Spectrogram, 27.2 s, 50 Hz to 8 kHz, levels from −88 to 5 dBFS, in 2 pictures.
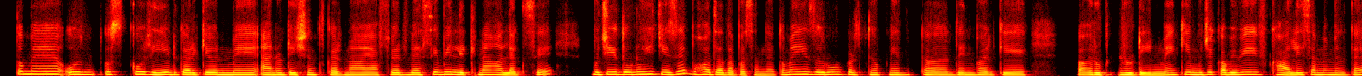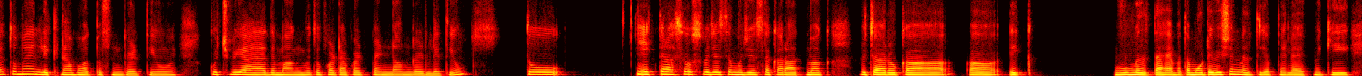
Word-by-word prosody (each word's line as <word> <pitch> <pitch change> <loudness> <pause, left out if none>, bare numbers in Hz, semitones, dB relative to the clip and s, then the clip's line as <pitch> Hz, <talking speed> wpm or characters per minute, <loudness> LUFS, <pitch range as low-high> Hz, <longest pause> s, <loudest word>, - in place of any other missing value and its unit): तो 290 - -3
मैं 280 0 +1
उन 245 -1 +1
उसको 255 +1 -1
रीड 225 0 +3
करके 220 0 +2
उनमें 215 0 +3
एनोटेशंस 210 +1 +1
करना 195 0 -1
या 195 0 -2
फ़िर 215 +2 -1
वैसे 215 +2 0
भी 250 +2 +3
लिखना 225 0 +2
अलग 200 -2 0
से। 245 +6 -5 0.4
मुझे 235 +1 +2
ये 250 - +2
दोनों 240 +1 +3
ही 275 - +3
चीज़ें 260 +5 -1
बहुत 250 -2 0
ज़्यादा 215 -2 +1
पसंद 185 -1 -5
हैं। 180 - -8
तो 220 - -4
मैं 235 +2 +1
ये 260 0 +1
ज़रूर 240 0 +2
करती 225 -1 -2
हूँ 215 - 0
अपने 220 -1 -1
अ, 205 -2 -3
दिन-भर 195 -1 -1
के 190 -1 -1 0.6
अ, 200 - -1
रू 210 0 +5 0.2
रूटीन 200 -2 +3
में 205 +3 -1
कि 235 +1 -1
मुझे 225 +1 +3
कभी 220 0 +4
भी 245 +2 0 0.2
खाली 210 -2 +1
समय 220 0 0
मिलता 195 +1 -5
है, 230 +3 -2
तो 270 +2 -6
मैं 270 0 0
लिखना 225 -2 +1
बहुत 205 -2 -2
पसंद 200 -2 -5
करती 180 +2 -7
हूँ। 190 +1 -6 0.4
कुछ 240 0 -4
भी 235 0 +4
आया 215 -2 +1
दिमाग़ 205 -1 0
में 200 +1 -2
तो 215 - -3
फटाफट 205 -2 -4
पेन 195 -2 -3
डाउन 185 0 -4
कर 185 -1 -3
लेती 180 +2 -6
हूँ। 265 +6 -4 0.6
तो 240 -1 -2 0.7
एक 255 -2 +3
तरह 260 -2 +3
से 250 +3 -2
उस 250 0 -2
वजह 235 -1 +3
से 235 +2 -2
मुझे 220 -1 +4
सकारात्मक 215 -1 -1 0.3
विचारों 215 -1 +3
का 210 - +4 0.6
अ, 200 0 +1 0.2
एक 205 0 -1 0.9
वो 215 +1 +4
मिलता 210 -2 +5
है 205 +1 +2
मतलब 205 +1 +2
मोटिवेशन 225 +4 +5
मिलती 215 -3 +1
है - - +1
अपनी 205 - -3
लाइफ़ 195 -2 -2
में 200 - -2
कि 200 0 -1
215 Hz, 200 wpm, -23 LUFS, 200-235 Hz, 0.9 s, रू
